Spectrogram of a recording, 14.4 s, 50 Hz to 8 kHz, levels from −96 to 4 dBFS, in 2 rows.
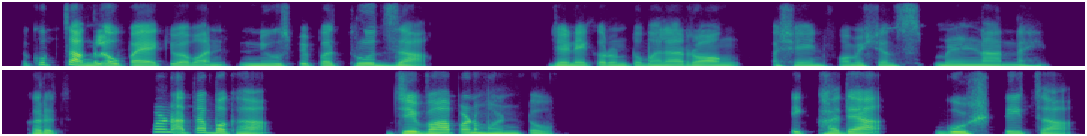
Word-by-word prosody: तर 195 - -14
खूप 260 -1 -5
चांगला 195 -6 +7
उपाय 190 -2 +2
आहे 170 - +4
की 185 - -6
बाबा 180 0 -1
अ, - - -3 0.2
न्यूजपेपर 185 0 -3
थ्रूच 225 +1 +1
जा. 170 -2 +1 0.9
जेणेकरून 175 0 -1
तुम्हाला 165 0 -2
रॉन्ग 165 +1 0 0.3
असे 155 +2 -6
इन्फॉर्मेशनस 155 +1 -6 0.2
मिळणार 150 0 -1
नाहीत, 135 +2 -7 0.5
खरंच. 180 -4 +1 0.6
पण 345 0 +2
आता 270 - +3
बघा, 210 -6 +3 0.9
जेव्हा 210 +1 +7
आपण 230 0 +4
म्हणतो 165 -7 0 1.6
एखाद्या 195 +4 +3 0.5
गोष्टीचा 195 +4 0
175 Hz, 110 wpm, -24 LUFS, 160-200 Hz, 1.6 s, चांगला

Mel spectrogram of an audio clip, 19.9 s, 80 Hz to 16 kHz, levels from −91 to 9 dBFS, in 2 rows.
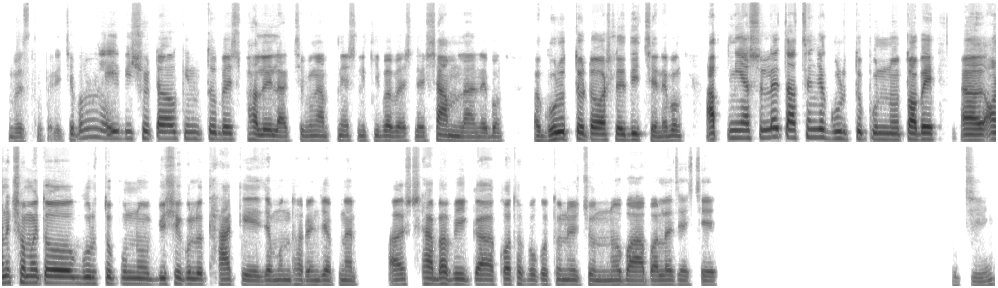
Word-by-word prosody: বুঝতে 110 - -13
পেরেছি। - - -19
এবং - - -8 0.3
এই 180 - +3
বিষয়টাও 180 0 0
কিন্তু 170 -1 -6
বেশ 160 0 0
ভালোই 140 -3 +2
লাগছে 115 +1 -5
এবং 125 - -6
আপনি 125 +2 -13
আসলে 125 +1 -11
কিভাবে 125 -1 -2
আসলে 115 +1 -8
সামলান 120 -4 -1
এবং 115 - -6 0.4
আ - - +2
গুরুত্বটাও 160 -2 +6
আসলে 145 0 +2
দিচ্ছেন 150 -5 0
এবং 130 +1 -2 0.3
আপনি 195 +4 -2
আসলে 200 +3 +1
চাচ্ছেন 200 +1 +3
যে, 210 - +6
গুরুত্বপূর্ণ 165 -2 -1 0.2
তবে 160 +1 +9 0.3
অ্যা 140 - +6 0.3
অনেক 175 +1 +1
সময় 170 -2 +2
তো 170 - +6 0.3
গুরুত্বপূর্ণ 150 -1 -2 0.2
বিষয়গুলো 145 -1 -1 0.2
থাকে। 130 -2 -2
যেমন 125 0 -3
ধরেন, 120 -2 -5
যে, - - +1
আপনার 120 -2 -6 0.4
আ - - 0 0.2
স্বাভাবিক 140 -2 0 0.2
আ - - +1 0.2
কথোপকথনের 130 -2 -4
জন্য 120 -2 -5 0.2
বা 120 -1 +1 0.2
বলা 120 +1 -2
যায় 115 -1 -7
যে 115 - -4 2.6
জ্বী। 100 -1 -12
140 Hz, 145 wpm, -22 LUFS, 125-160 Hz, 2.6 s, তবে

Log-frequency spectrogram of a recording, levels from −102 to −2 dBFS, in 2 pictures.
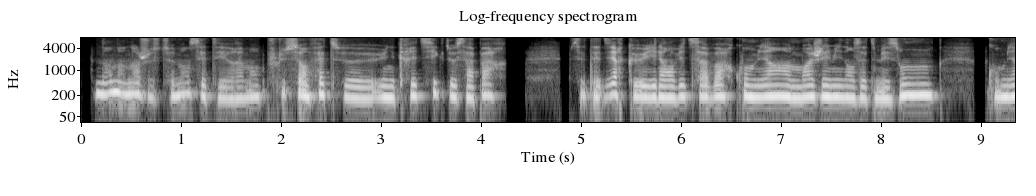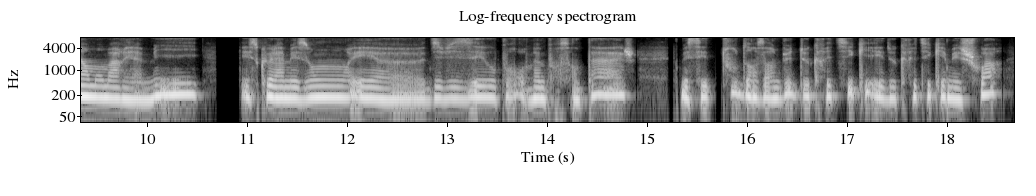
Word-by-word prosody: Non, 220 +1 +1
non, 240 -2 +5
non, 220 0 +2
justement, 200 +2 -3
c'était 190 -6 -4
vraiment 170 +3 -2
plus 220 +2 -4
en - - +5
fait, 210 +1 -3
heu, 170 -2 0
une 180 -1 +1
critique 200 +5 -3
de 190 - 0
sa 180 -1 -1
part. 195 +2 -4 0.6
C'est-à-dire 195 +3 -2
qu'il 180 -1 +2
a 180 - +4
envie 175 +1 +1
de 190 - -8
savoir 95 - 0
combien 190 0 +4
moi 175 +2 +3
j'ai 190 0 +4
mis 180 0 +3
dans 175 -1 +1
cette 170 0 -4
maison? 200 +5 +3 0.5
Combien 185 0 +4
mon 180 -1 +4
mari 165 -2 +2
a 155 - 0
mis? 210 +6 +3 0.4
Est-ce 180 -6 -3
que 190 - +2
la 170 -1 +4
maison 175 +2 +2
est, 170 -1 +1
heu, 160 +1 -1
divisée 165 +2 -2
au 175 - 0
pour 185 +4 -8
au - - -4
même 160 +1 0
pourcentage? 205 +8 -2 0.4
Mais 185 - +2
c'est 175 +3 -2
tout 235 -1 -4
dans 180 -4 0
un 165 - 0
but 205 +5 -3
de 195 -1 -2
critique 190 +4 -4
et 195 -7 -1
de 165 +1 -4
critiquer 185 +2 -5
mes 165 -2 +1
choix 215 +8 +1
180 Hz, 185 wpm, -23 LUFS, 170-200 Hz, 0.6 s, non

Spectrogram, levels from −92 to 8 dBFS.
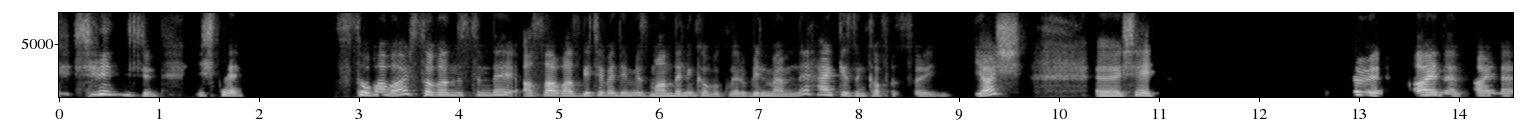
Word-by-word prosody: Şey 280 -1 +1
düşün, 190 -5 -6 0.4
işte 215 +4 -3 1.1
soba 265 0 +1
var, 225 +10 +2
sobanın 240 -7 +2
üstünde 235 +4 -4
asla 215 +1 +4
vazgeçemediğimiz 200 +1 -1
mandalina 185 +3 0
kabukları 155 -7 -6
bilmem 180 -5 -3
ne, 350 - -3
herkesin 240 - -1
kafası 180 -4 -7
y 145 -1 -9 0.4
yaş, 350 +1 +3 0.7
eee, 175 -1 +2
şey 190 0 0 1.9
Tabii, 255 -6 +4 0.3
aynen, 225 -7 +6
aynen, 205 -1 -2
210 Hz, 90 wpm, -23 LUFS, 185-245 Hz, 1.9 s, aynen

